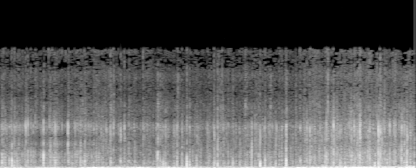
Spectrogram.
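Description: Handling noise on a handheld phone's microphone: scattered crackles and ticks over a low steady rumble.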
